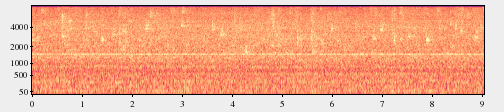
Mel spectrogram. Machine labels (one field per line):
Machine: pump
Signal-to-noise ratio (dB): -6 dB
